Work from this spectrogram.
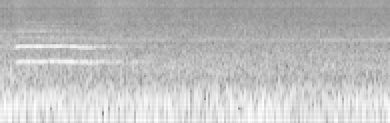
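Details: Mother cat at a Vietnamese cat meat shop where her kittens are held, giving one short, steady, level meow under a second long, followed by low rumbling noise.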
